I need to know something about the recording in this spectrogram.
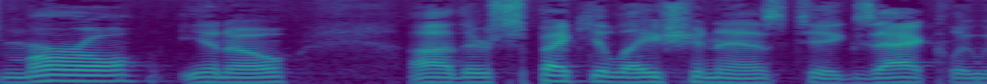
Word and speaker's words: Murrell: I mean, it's two syllables, I suppose, technically, but Merle... I remember working with you, and people would... Is Mr. Morrell there?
